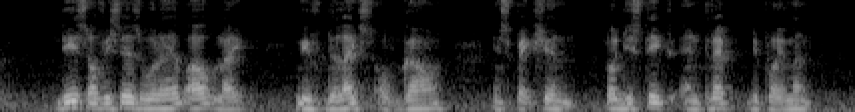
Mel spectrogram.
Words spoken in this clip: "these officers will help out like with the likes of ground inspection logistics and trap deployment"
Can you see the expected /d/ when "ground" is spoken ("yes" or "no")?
no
